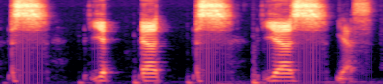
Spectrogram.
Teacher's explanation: i say it a little bit funnily because i don't want to go into creaky voice uh yeah you can see how flat my f-zero contour is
